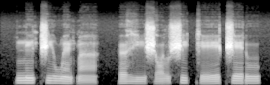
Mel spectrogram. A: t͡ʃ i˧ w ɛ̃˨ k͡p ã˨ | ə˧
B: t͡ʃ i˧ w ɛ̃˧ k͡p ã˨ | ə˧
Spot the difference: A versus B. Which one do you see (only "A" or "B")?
B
